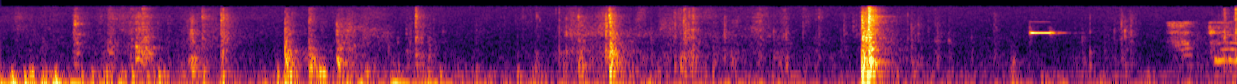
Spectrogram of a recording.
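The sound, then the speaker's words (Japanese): A rice cooker gives short electronic beeps as its regular cooking button is pressed. The pot holds rice with salted kombu, cabbage and pork. Two brief high beeps come near the end, after some light handling clatter. “普通炊きの炊飯ボタンを押しました”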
